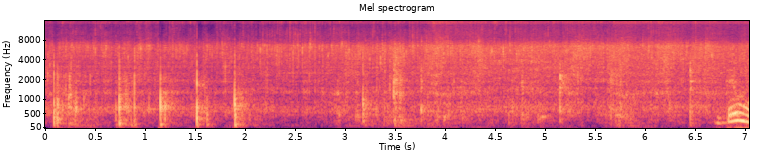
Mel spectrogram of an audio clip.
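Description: Diced carrots scraped into a clay pot of hot sesame oil with beetroot and lemon pieces: a few sharp knocks in the first couple of seconds, then a wooden spatula stirring the vegetables while the oil sizzles steadily.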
